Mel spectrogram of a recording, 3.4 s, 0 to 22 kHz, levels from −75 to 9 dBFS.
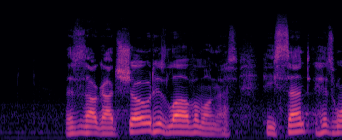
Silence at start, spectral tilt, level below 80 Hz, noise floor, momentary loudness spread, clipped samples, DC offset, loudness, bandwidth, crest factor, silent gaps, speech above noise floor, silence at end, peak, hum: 0.65 s; -4 dB/octave; -70 dBFS; -59 dBFS; 15 LU; under 0.1%; under 0.1%; -25 LUFS; 15.5 kHz; 18 dB; none; 33 dB; 0 s; -8 dBFS; none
